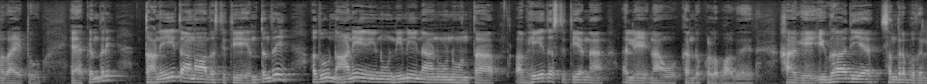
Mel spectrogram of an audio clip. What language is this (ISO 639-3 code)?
kan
